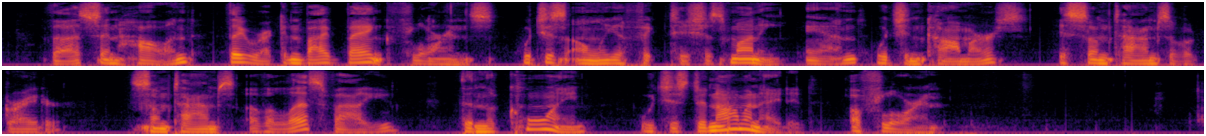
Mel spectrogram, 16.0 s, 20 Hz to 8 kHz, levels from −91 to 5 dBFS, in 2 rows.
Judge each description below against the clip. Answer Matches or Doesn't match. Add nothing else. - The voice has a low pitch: Matches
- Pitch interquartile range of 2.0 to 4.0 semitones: Doesn't match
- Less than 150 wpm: Matches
